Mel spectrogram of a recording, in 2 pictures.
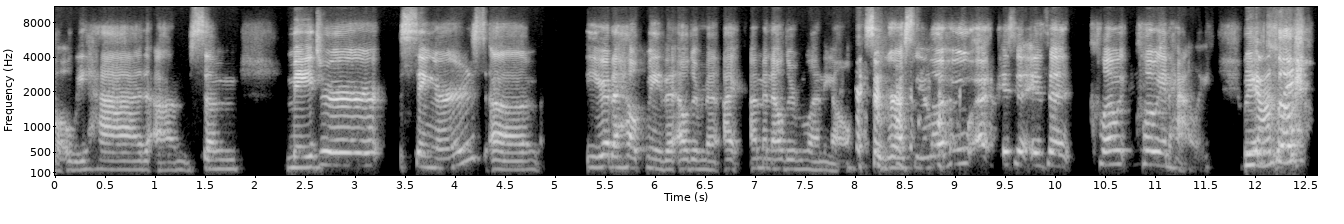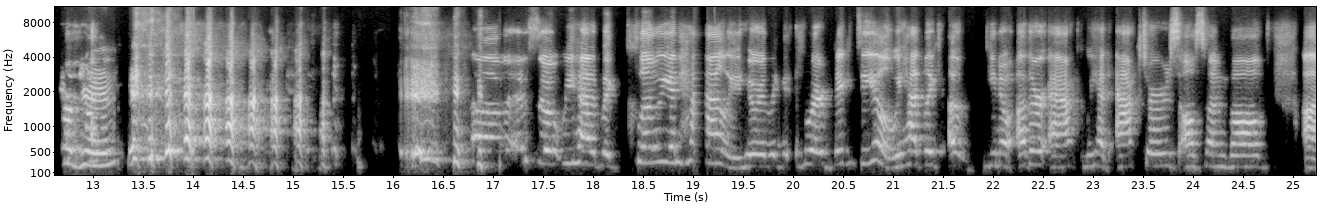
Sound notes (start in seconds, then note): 12.6 murmurs; 14.0 laughing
